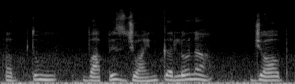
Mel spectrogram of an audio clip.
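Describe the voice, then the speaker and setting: A woman's voice: mid-range voice, steady tone, measured pace, heavy background noise, pitched below the performer's own voice, natural voice. A woman voicing a mild young husband, hesitant and reasoning, in a cartoon moral story. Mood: worried, hesitant. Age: young adult.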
